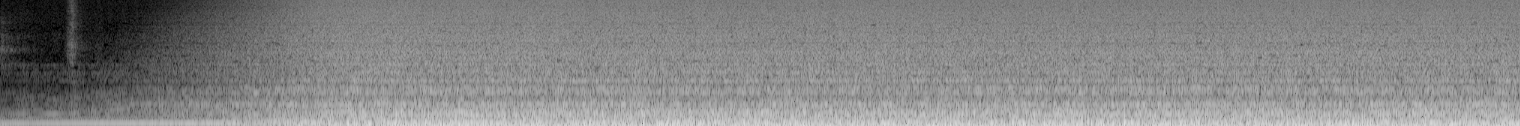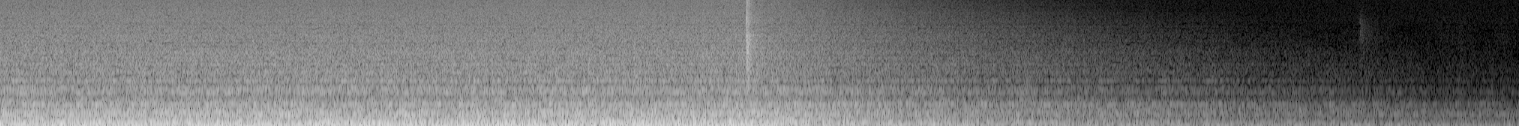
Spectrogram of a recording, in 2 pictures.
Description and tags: My stove's fan/vent/blower. A bonus is the nice clicking sound when I turn it off.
